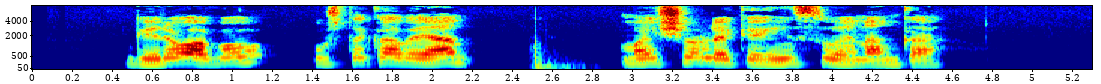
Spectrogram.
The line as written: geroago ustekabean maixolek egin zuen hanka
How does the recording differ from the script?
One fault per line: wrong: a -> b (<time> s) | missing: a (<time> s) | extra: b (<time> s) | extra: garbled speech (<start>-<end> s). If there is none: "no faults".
no faults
